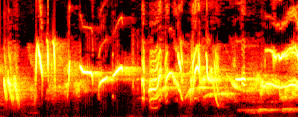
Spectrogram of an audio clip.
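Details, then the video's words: Oriental magpie-robin singing on a voice-training track meant to provoke competitive song. Dense, rapid run of high whistled slurs and twittering notes with a few quiet low whistles near the end. "Chòe than hót hay /luyện giọng /ép giọng chuẩn /kích chim hót đấu hiểu quả"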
